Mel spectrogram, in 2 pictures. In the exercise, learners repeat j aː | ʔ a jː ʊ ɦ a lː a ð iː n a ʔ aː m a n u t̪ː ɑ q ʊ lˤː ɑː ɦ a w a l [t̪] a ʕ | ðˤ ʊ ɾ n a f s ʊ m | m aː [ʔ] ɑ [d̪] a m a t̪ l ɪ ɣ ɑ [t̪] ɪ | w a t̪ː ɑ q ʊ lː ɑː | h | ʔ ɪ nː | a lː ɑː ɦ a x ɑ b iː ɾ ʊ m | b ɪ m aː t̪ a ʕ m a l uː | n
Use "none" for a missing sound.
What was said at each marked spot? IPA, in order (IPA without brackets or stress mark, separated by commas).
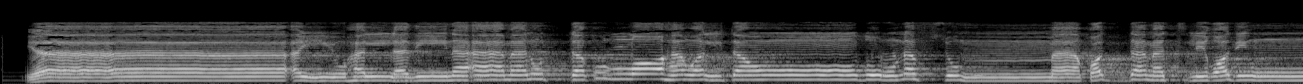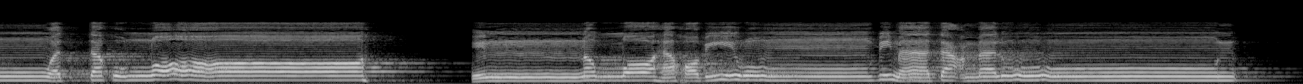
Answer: t̪, q, d̪ː, d̪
